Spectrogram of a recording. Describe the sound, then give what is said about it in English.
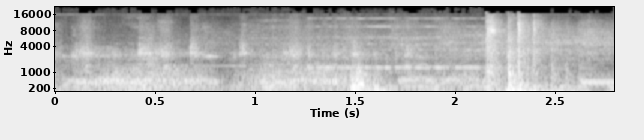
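Elevator doors slide open on arrival at the first floor over a steady mechanical rumble, ending in a louder clunk and rush of motion near the end, with a faint voice murmuring in the background. “First floor. Doors open.”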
